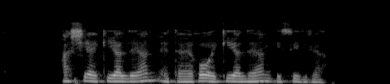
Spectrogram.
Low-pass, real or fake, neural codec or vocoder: 7.2 kHz; real; none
